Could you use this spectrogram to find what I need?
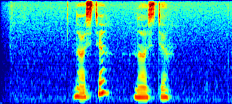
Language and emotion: Russian, neutral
